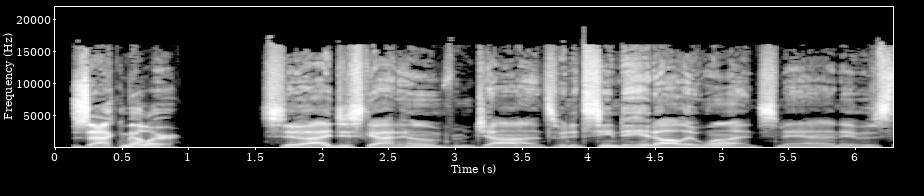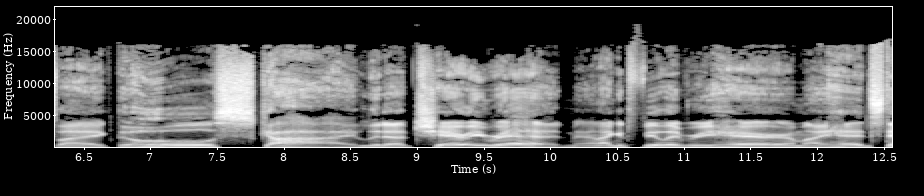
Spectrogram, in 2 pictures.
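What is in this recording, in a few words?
hippie, voice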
